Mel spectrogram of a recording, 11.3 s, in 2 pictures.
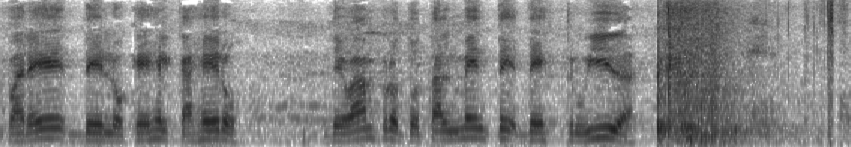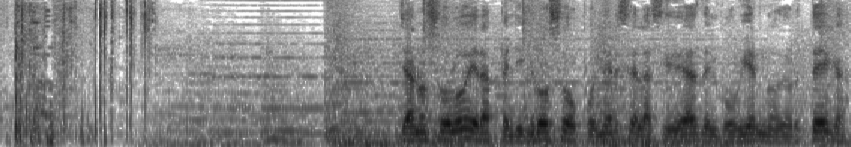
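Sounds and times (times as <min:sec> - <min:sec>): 
speech: 0:00.0 - 0:04.3, 0:08.4 - 0:11.3
gunshot during live broadcast: 0:04.4 - 0:06.0.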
